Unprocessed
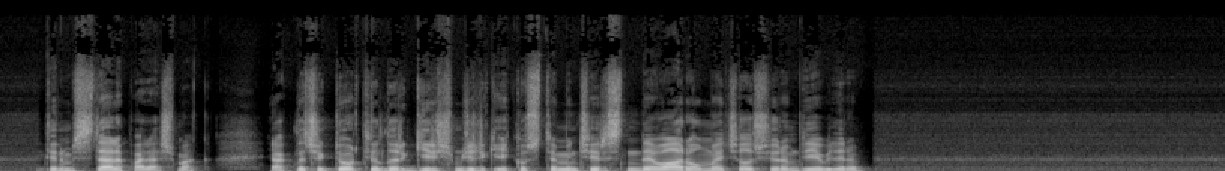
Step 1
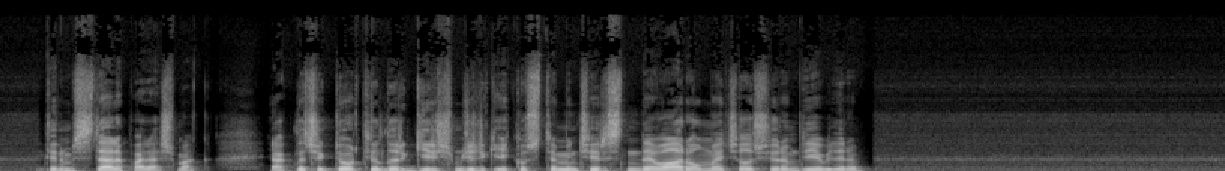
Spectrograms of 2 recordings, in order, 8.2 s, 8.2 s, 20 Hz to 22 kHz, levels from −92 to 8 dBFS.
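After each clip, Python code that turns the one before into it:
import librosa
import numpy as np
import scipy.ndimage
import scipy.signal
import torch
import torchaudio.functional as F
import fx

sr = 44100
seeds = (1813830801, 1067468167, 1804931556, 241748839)

y = x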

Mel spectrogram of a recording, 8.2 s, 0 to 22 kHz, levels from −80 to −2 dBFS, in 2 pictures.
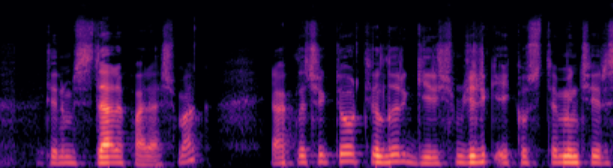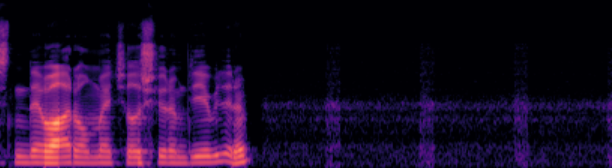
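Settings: y = fx.peak_eq(x, sr, hz=1200.0, db=8.5, octaves=0.25)
y = fx.chopper(y, sr, hz=1.6, depth_pct=60, duty_pct=15)
y = y * 10.0 ** (-1.0 / 20.0)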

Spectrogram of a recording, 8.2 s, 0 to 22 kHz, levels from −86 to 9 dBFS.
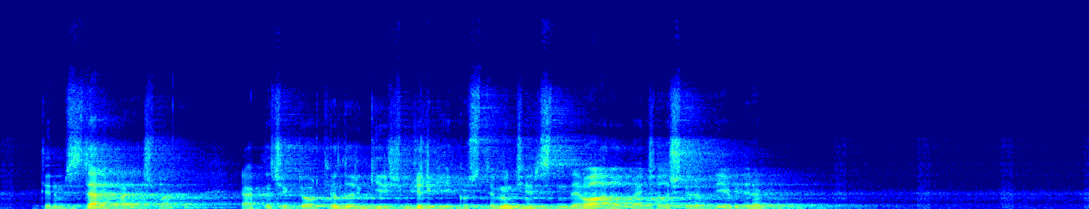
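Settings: y = fx.rev_freeverb(x, sr, rt60_s=1.9, hf_ratio=0.85, predelay_ms=10, drr_db=3.5)
y = y * 10.0 ** (-9.0 / 20.0)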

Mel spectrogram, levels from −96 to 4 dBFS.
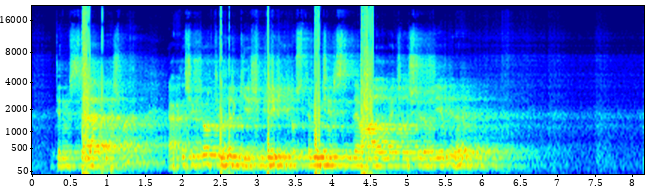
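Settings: y = (np.mod(10.0 ** (22.0 / 20.0) * x + 1.0, 2.0) - 1.0) / 10.0 ** (22.0 / 20.0)
y = fx.sustainer(y, sr, db_per_s=27.0)
y = y * 10.0 ** (6.5 / 20.0)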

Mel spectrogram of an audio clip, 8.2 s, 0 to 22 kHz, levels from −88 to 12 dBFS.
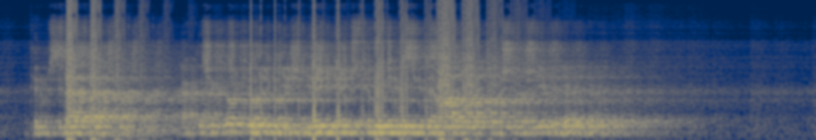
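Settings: y = fx.echo_feedback(x, sr, ms=243, feedback_pct=39, wet_db=-3.5)
y = y * 10.0 ** (7.5 / 20.0)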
